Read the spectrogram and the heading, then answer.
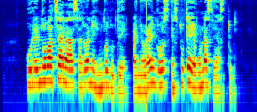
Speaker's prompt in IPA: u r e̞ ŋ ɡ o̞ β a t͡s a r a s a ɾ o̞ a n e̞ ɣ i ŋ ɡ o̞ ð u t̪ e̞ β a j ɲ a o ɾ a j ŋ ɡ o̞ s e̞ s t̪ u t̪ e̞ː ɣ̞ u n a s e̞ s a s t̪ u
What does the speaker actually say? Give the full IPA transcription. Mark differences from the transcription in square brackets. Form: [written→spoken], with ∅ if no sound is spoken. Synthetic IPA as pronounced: u r e̞ ŋ ɡ o̞ β a t͡s a r a s a ɾ o̞ a n e̞ ɣ i ŋ ɡ o̞ ð u t̪ e̞ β a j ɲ a o ɾ a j ŋ ɡ o̞ s e̞ s t̪ u t̪ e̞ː ɣ̞ u n a s e̞ [s→∅] a s t̪ u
